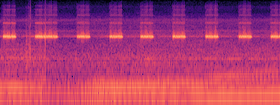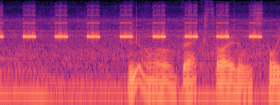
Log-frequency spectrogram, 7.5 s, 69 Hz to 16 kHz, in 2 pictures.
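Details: A snowy tree cricket, recorded close up in a crab apple tree on 2 August 2017, sings steady, evenly spaced trilled chirps, a little over two per second.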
